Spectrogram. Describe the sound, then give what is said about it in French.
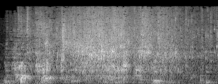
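A toilet flushes, a loud continuous rush of water that swells quickly and stays steady before starting to taper, with faint gurgling underneath. “Et bien tirer la chasse d'eau des toilettes.”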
